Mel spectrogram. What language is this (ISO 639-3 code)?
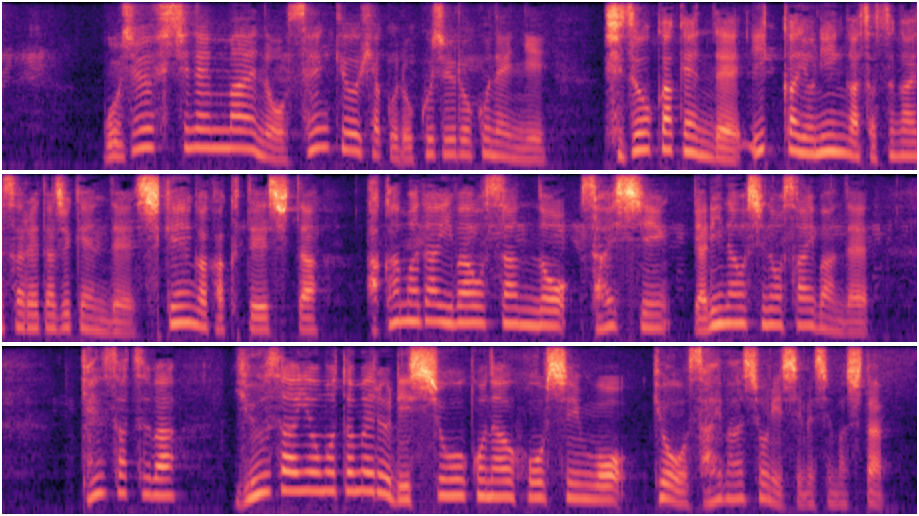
jpn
